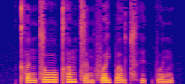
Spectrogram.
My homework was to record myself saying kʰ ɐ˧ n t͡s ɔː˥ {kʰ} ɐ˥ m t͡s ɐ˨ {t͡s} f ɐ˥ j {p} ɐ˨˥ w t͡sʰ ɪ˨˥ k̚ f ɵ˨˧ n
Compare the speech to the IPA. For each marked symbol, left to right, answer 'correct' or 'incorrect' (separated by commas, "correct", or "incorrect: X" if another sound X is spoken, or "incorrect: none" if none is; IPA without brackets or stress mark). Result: correct, incorrect: n, correct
